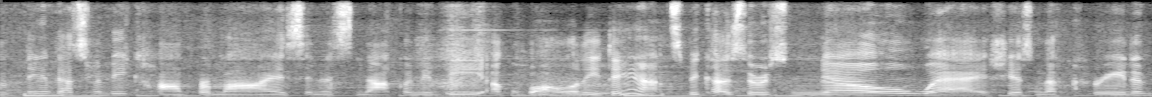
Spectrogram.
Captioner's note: none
